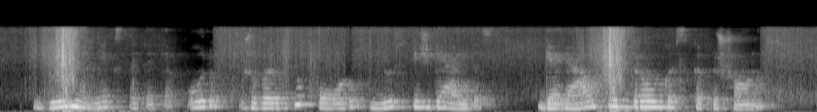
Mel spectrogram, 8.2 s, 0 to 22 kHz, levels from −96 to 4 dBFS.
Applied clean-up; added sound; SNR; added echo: none; Insect; 9 dB; reverberation time 0.6 s.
